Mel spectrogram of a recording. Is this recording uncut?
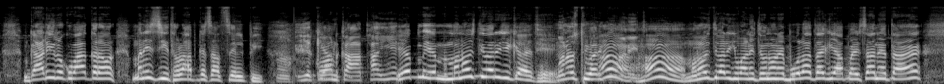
no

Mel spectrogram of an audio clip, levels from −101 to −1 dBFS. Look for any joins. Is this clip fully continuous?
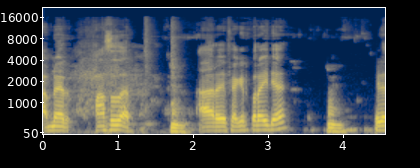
yes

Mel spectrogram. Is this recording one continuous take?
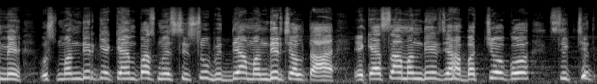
yes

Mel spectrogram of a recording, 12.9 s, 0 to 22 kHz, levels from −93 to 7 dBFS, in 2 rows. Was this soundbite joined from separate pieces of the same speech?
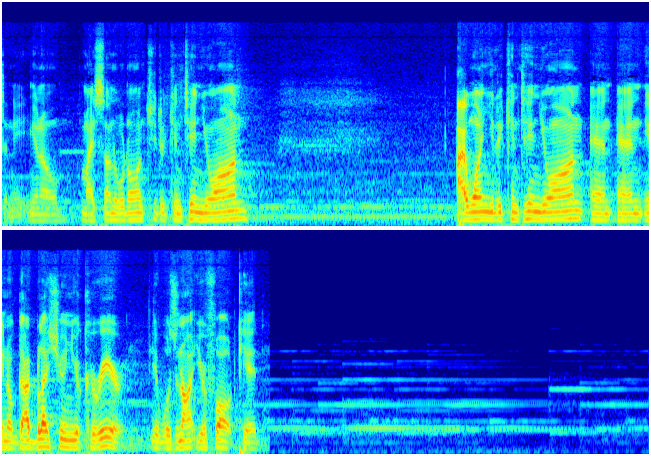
no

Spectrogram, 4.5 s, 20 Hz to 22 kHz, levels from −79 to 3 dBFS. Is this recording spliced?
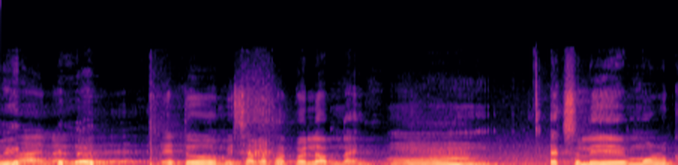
no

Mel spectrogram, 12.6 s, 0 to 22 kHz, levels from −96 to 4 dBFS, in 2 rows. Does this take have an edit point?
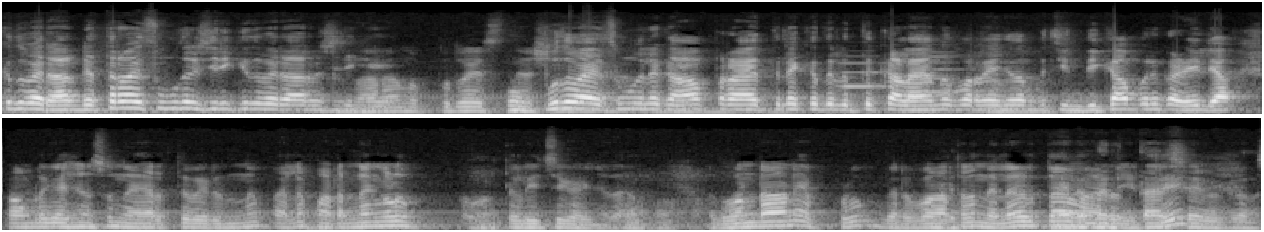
yes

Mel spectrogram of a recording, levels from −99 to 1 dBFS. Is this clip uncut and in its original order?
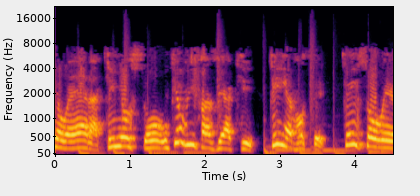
no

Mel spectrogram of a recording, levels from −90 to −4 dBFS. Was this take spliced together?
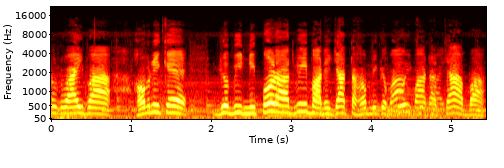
yes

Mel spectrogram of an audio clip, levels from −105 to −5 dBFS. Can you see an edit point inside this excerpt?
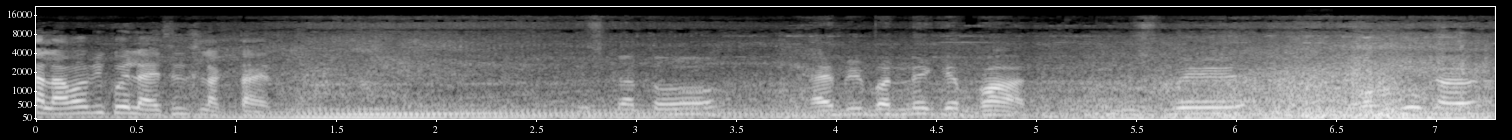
no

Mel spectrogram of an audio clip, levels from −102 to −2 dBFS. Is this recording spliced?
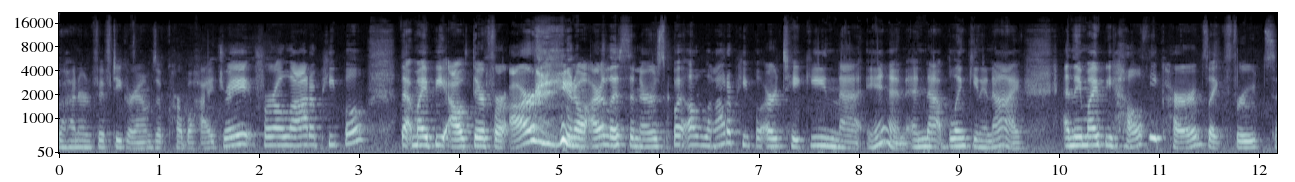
no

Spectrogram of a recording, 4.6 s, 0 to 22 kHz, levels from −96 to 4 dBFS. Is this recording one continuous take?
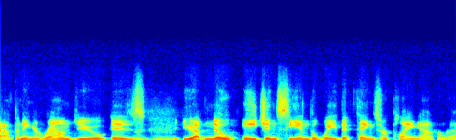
no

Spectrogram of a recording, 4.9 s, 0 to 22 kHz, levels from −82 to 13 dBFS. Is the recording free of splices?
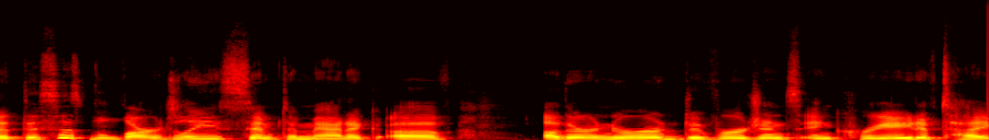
yes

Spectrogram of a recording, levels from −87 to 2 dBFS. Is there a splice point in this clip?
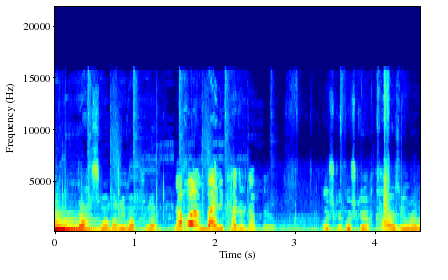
no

